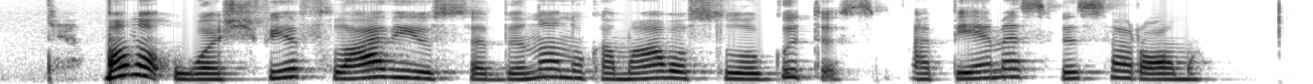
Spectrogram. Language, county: Lithuanian, Panevėžys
